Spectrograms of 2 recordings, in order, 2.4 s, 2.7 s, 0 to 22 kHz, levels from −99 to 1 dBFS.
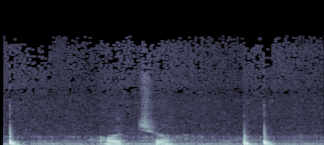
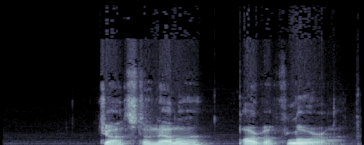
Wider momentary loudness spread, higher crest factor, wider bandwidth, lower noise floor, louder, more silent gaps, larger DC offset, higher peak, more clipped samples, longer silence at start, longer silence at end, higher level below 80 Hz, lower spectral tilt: first, 21 LU vs 8 LU; about the same, 22 dB vs 18 dB; about the same, 16 kHz vs 15.5 kHz; second, -42 dBFS vs -72 dBFS; about the same, -25 LUFS vs -24 LUFS; neither; neither; first, -2 dBFS vs -6 dBFS; neither; second, 0.05 s vs 0.75 s; second, 0.05 s vs 0.2 s; about the same, -54 dBFS vs -58 dBFS; first, -7.5 dB/octave vs -6 dB/octave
